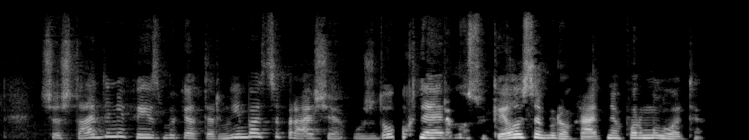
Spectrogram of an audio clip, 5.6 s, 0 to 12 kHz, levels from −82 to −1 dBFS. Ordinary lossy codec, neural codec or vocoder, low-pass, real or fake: MP3, 64 kbps; vocoder, 44.1 kHz, 128 mel bands, Pupu-Vocoder; 10.8 kHz; fake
